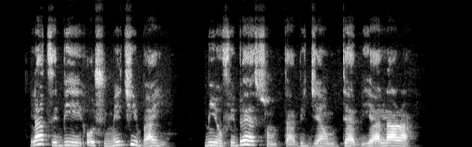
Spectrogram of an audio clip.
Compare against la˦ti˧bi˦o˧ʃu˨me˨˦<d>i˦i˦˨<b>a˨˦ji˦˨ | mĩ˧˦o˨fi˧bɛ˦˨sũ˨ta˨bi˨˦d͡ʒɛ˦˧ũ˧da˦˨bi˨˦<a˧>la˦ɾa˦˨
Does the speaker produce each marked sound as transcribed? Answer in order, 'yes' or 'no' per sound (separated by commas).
no, yes, yes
